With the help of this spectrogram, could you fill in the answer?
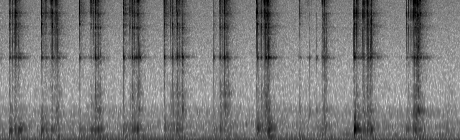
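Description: Long fingernails tap and scratch near the rim of a glass mason jar candle filled with solid wax, resting on a table. Quick, bright clicks arrive in short irregular bursts, each dying away almost at once, with a faint high glassy tone beneath them. A soft, steady hiss fills the gaps.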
